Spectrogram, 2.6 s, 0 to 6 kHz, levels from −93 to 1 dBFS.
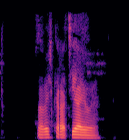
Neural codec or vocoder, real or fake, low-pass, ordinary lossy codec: none; real; 5.4 kHz; MP3, 48 kbps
